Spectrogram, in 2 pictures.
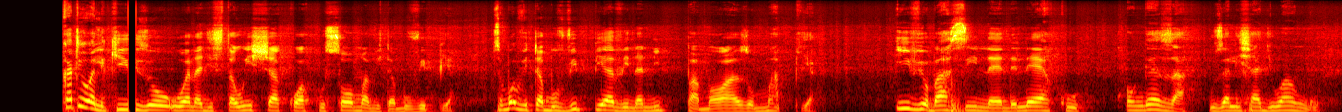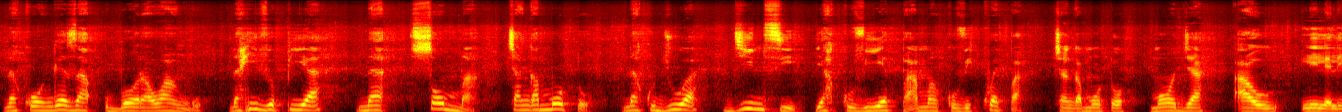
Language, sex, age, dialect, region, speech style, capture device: Swahili, male, 25-34, Kenya - Nairobi Sheng-influenced, Kenya, anxious, mobile / Linux / Chrome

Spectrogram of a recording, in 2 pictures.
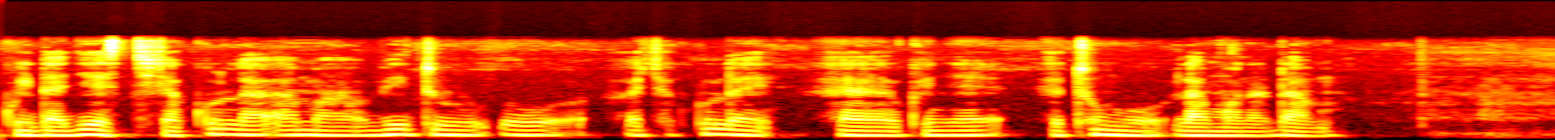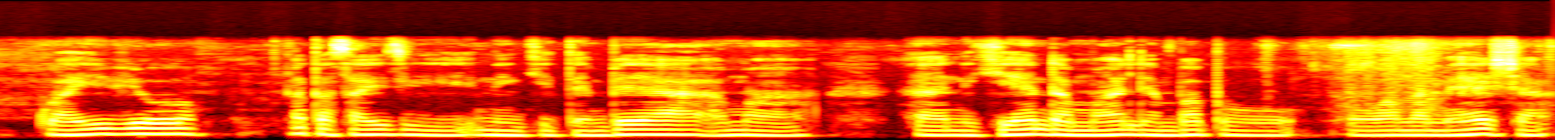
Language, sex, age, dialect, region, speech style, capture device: Swahili, male, 35-44, Kenya - Nairobi Sheng-influenced, Kenya, happy; relaxed, mobile / Linux / Chrome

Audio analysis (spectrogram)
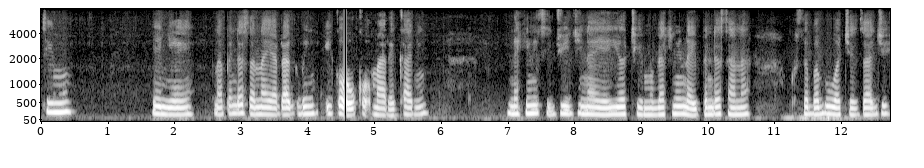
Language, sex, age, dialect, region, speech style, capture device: Swahili, male, 18-24, Kenya - Nairobi Sheng-influenced, Kenya, excited, mobile / Linux / Chrome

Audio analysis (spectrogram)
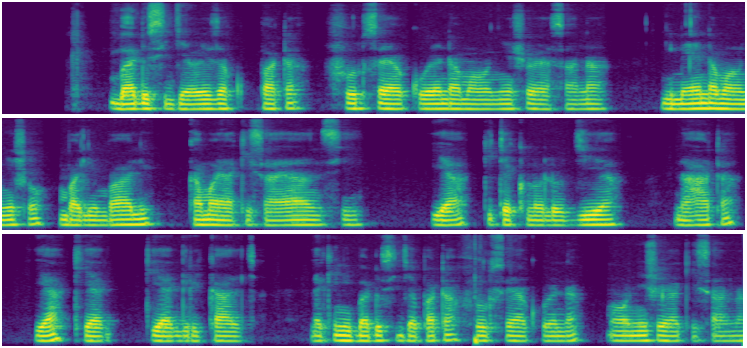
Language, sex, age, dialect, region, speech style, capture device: Swahili, male, 18-24, Kenya - Nairobi Sheng-influenced, Kenya, relaxed, mobile / Linux / Chrome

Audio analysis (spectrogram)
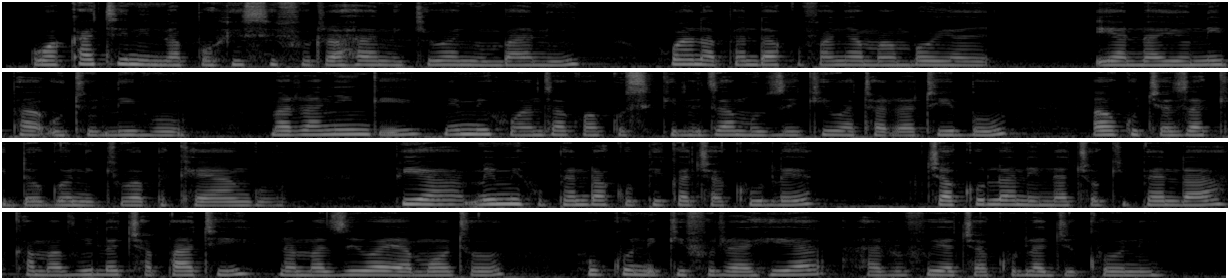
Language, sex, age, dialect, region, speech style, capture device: Swahili, female, 18-24, Kenya - Nairobi Sheng-influenced, Kenya, relaxed, desktop / Windows / Edge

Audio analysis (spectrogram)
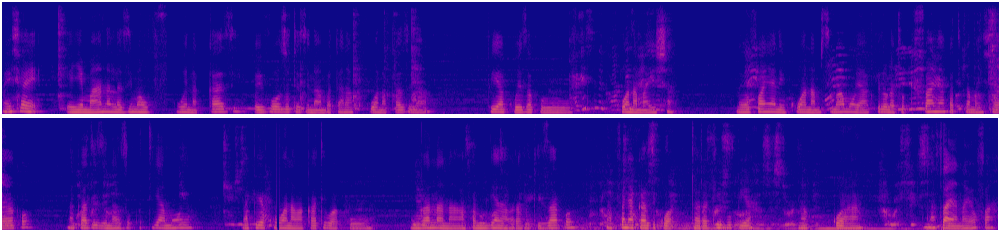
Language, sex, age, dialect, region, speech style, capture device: Swahili, female, 25-34, Kenya - Nairobi Sheng-influenced, Kenya, nervous; happy, mobile / Linux / Chrome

